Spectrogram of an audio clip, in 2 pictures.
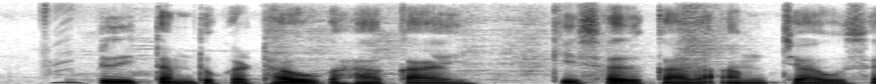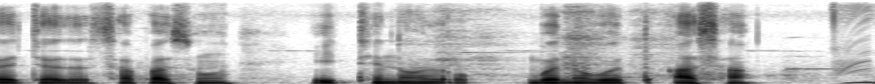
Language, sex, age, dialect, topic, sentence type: Marathi, male, 18-24, Southern Konkan, agriculture, statement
